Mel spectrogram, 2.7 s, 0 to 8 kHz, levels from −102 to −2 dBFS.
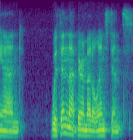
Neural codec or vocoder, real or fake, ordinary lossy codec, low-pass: none; real; Opus, 32 kbps; 7.2 kHz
